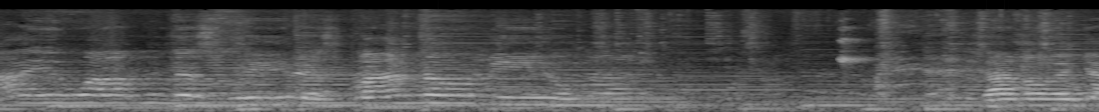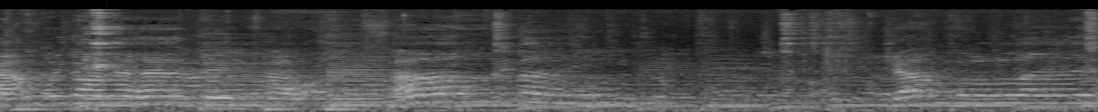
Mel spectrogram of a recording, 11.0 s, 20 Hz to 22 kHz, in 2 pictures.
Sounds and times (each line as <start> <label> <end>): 0.0 solo entertainment 10.9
